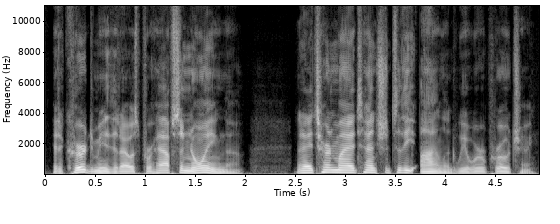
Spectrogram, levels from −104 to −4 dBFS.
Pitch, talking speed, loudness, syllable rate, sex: 105 Hz, 255 wpm, -18 LUFS, 7.6 syllables/s, male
